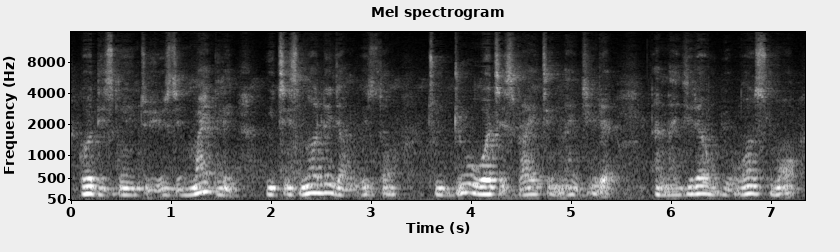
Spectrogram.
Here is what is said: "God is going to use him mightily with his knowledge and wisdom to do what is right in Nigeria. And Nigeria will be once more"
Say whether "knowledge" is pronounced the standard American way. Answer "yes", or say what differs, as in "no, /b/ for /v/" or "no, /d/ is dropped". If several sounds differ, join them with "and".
yes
